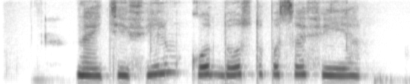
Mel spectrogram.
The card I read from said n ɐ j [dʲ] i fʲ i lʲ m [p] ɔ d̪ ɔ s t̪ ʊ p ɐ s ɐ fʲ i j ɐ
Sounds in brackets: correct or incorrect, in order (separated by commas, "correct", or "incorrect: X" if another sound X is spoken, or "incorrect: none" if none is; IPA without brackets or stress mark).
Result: incorrect: tʲ, incorrect: k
